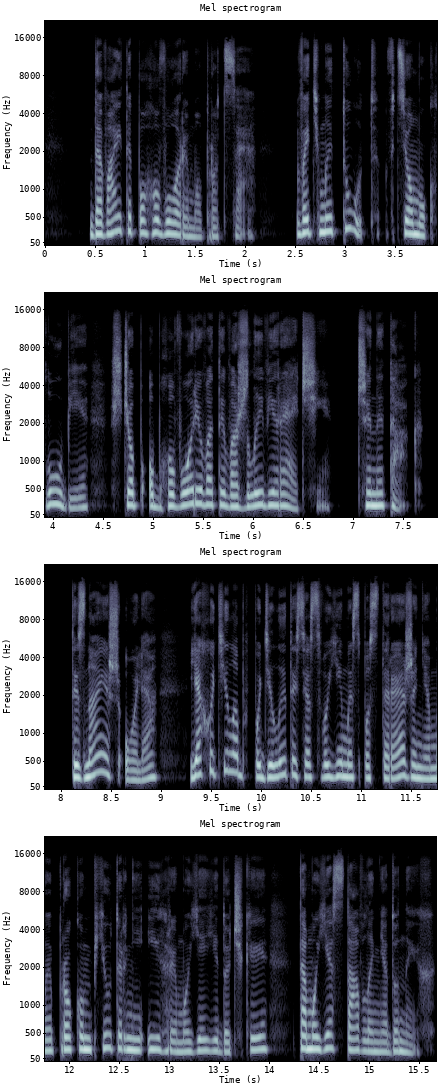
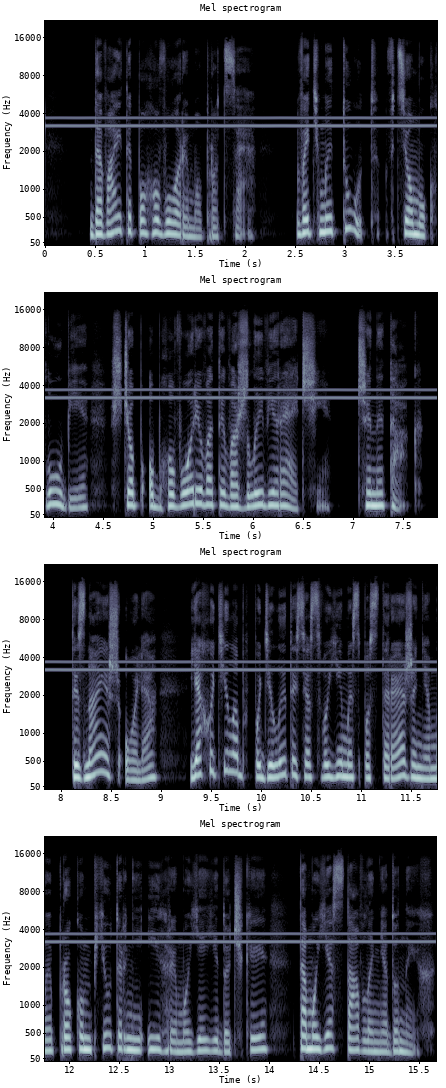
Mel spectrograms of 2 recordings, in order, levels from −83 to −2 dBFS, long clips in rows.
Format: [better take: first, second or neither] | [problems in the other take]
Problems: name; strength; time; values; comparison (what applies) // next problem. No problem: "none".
first | high-pitched whine; noticeable; throughout; 3 kHz, 10 dB below the speech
